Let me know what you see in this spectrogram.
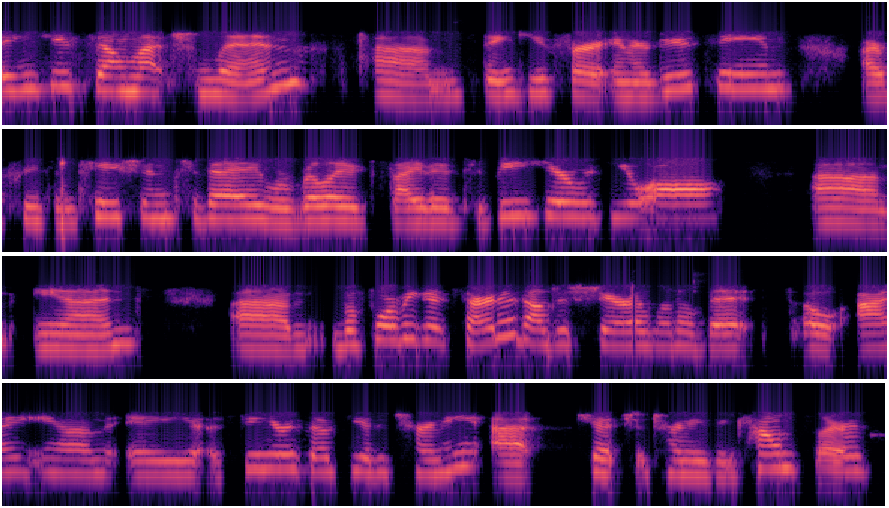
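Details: Adult woman speaking; normal voice.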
